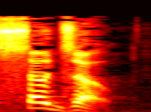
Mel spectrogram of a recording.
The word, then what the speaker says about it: sozo: The Greek word behind it is sozo. S-O-Z-O, pronounced as if there's a D in there. Sozo.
